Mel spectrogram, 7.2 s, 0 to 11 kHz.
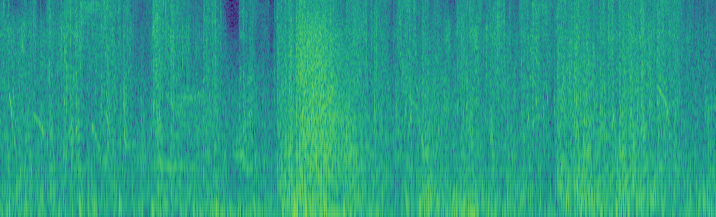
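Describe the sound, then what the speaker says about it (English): Mortar fire and explosions in the World War II strategy game Men of War: Assault Squad 2, Peleliu beach assault, with dense continuous gunfire, a heavier blast burst near the middle, and a constant roar throughout. "This mortar is actually quite active."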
